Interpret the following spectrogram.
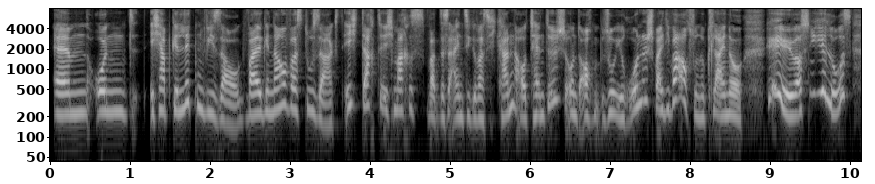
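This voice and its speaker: A woman in her forties with a Berlin accent, co-hosting a podcast and telling stories in a lively, self-mocking way. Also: on the high side, moderate pace, creaky, few pauses, breathy edge, no room sound, clean studio sound. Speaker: podcast co-host. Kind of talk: casual podcast chat.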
